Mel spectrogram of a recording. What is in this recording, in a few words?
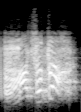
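Korean aircraft destroyed mood medium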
